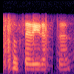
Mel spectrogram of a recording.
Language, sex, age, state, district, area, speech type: Kannada, female, 18-30, Karnataka, Kolar, rural, conversation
